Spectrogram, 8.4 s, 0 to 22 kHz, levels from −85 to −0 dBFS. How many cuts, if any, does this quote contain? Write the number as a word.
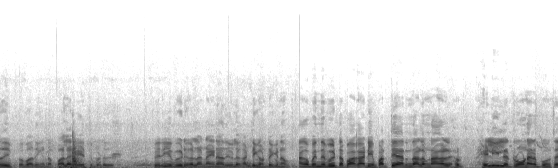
one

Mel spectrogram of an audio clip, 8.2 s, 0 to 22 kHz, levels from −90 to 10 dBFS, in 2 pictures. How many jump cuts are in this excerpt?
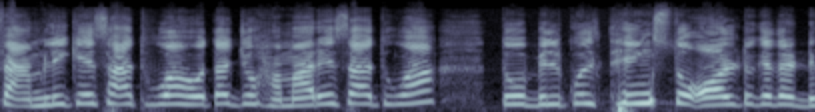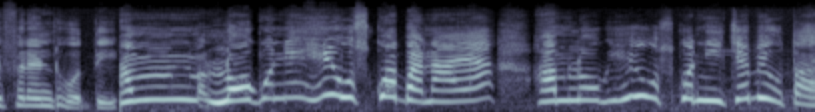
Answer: one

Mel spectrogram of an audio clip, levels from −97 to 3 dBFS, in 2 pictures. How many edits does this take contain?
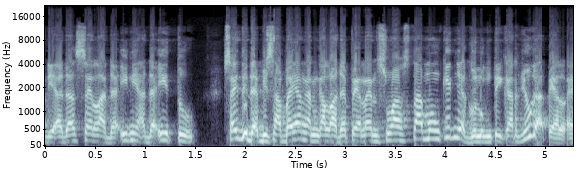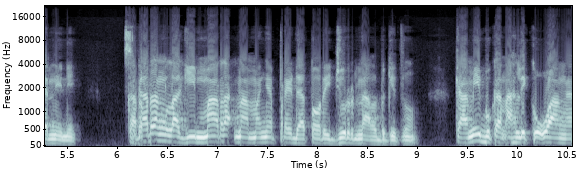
one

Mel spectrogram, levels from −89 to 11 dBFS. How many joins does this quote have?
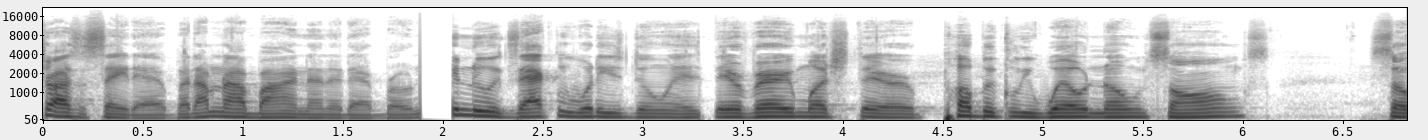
one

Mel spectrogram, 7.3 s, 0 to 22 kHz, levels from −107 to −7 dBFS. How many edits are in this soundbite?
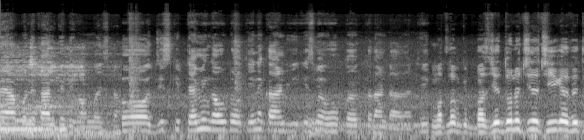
two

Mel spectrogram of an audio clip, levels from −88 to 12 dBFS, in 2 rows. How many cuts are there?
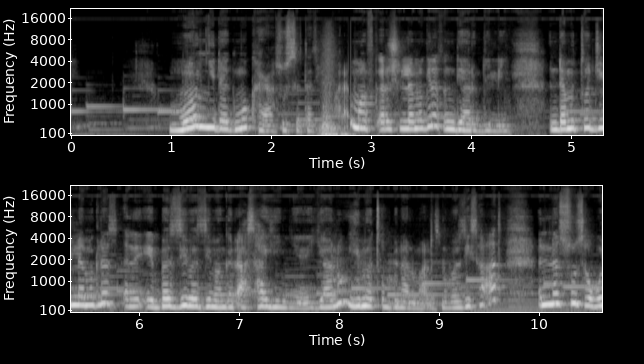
one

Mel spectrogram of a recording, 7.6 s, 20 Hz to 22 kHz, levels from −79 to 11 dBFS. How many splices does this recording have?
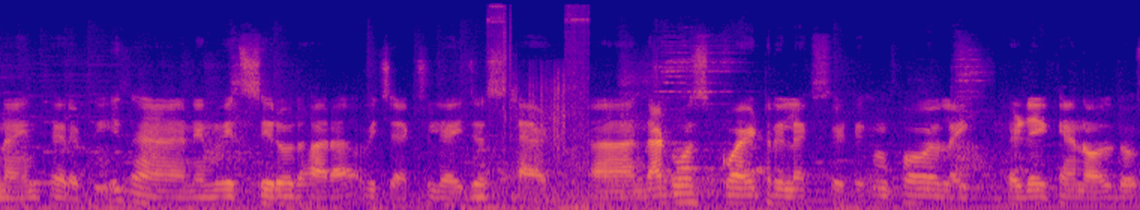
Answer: two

